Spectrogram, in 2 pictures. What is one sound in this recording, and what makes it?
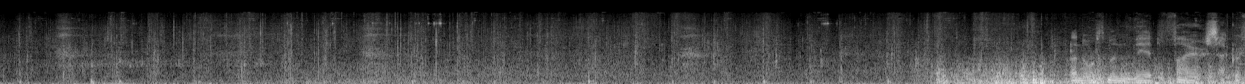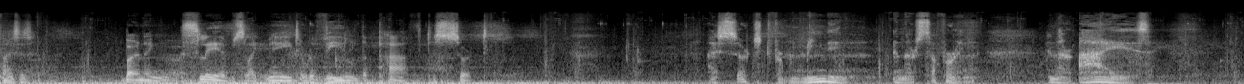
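Footsteps crunch over rough ground.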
